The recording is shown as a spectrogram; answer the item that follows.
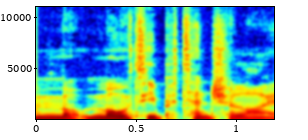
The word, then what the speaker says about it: multipotentialite: together yeah speaking is a was it a multi-potential light is that how you say it yeah yeah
